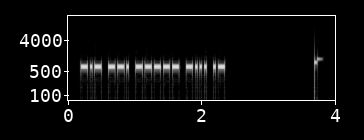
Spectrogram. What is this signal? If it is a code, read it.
Morse code, heard as a keyed tone, about 34 wpm, 700 Hz. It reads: KG0BA
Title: USA Call Signs - 5 Characters - 2x Character Spacing - 35wpm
